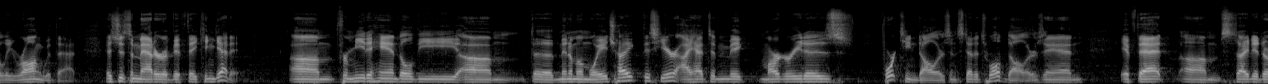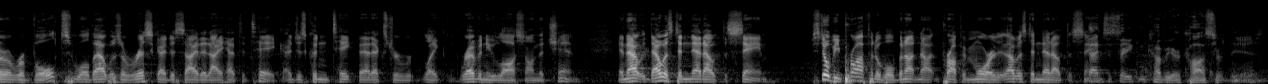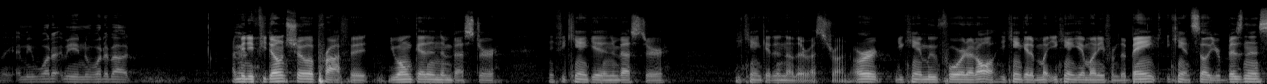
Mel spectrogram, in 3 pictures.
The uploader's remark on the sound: panel from South By Southwest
